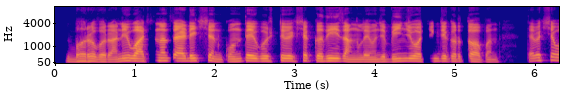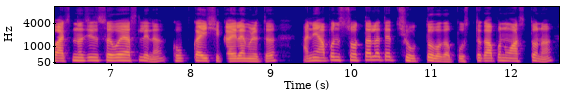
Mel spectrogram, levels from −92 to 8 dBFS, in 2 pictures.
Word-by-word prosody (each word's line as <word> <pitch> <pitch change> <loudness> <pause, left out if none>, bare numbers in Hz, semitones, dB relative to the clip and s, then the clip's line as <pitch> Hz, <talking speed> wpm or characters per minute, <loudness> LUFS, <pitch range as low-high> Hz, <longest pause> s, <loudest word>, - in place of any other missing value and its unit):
बरोबर. 125 0 -2
आणि 125 +6 +2
वाचनाचं 155 +2 +4
ॲडिक्शन 150 -1 +4
कोणत्याही 135 +5 +3
गोष्टीपेक्षा 145 +1 0
कधीही 145 +1 +4
चांगलं 120 -4 +1
आहे, - - +1
म्हणजे 120 +2 -3
बिंज 140 +4 +1
वॉचिंग 140 0 -2
जे 145 - +2
करतो 135 0 -3
आपण, 115 -3 -3 0.4
त्यापेक्षा 170 +4 -3
वाचनाची 170 +2 -1
सवय 175 0 -1
असली 165 +1 -2
ना, 120 +1 -8
खूप 155 0 -11
काही 160 -2 +4
शिकायला 145 -1 +2
मिळतं 140 +1 -4 0.4
आणि 170 +4 -1
आपण 190 +4 -5
स्वतःला 185 +2 -2
त्यात 195 -3 -6
शोधतो 160 0 -5
बघा. 125 -2 -5
पुस्तक 140 +4 -10
आपण 155 +2 -1
वाचतो 150 +1 -4
ना, 120 -5 -7
145 Hz, 160 wpm, -22 LUFS, 135-165 Hz, 0.4 s, वाचनाचं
